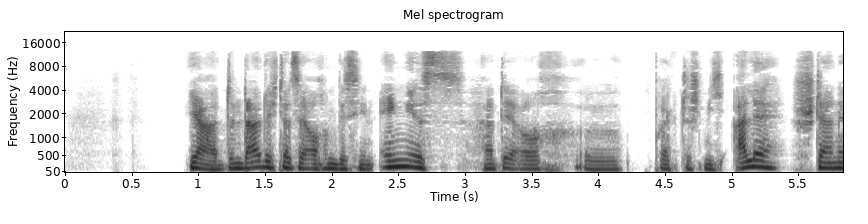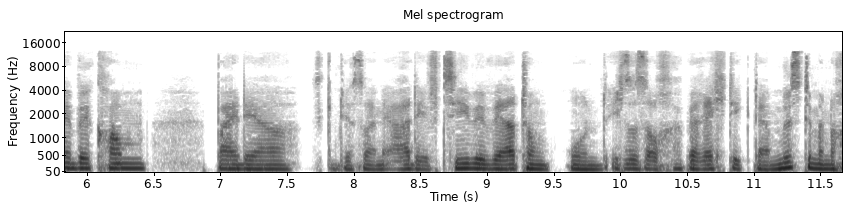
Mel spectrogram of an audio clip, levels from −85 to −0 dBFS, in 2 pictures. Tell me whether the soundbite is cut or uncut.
cut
